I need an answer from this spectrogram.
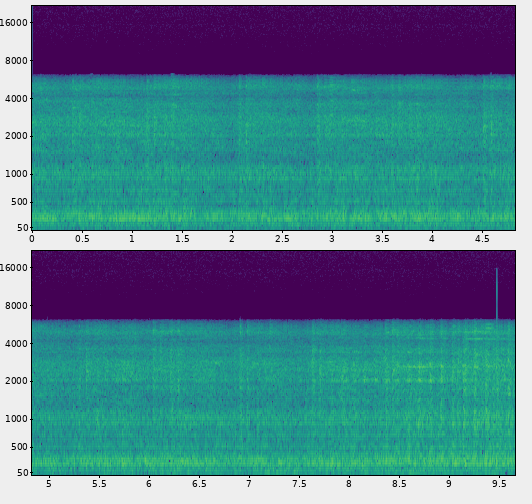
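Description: Intermodal freight train of trailers on flatcars rolling past: a steady rumble of steel wheels on the rails.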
